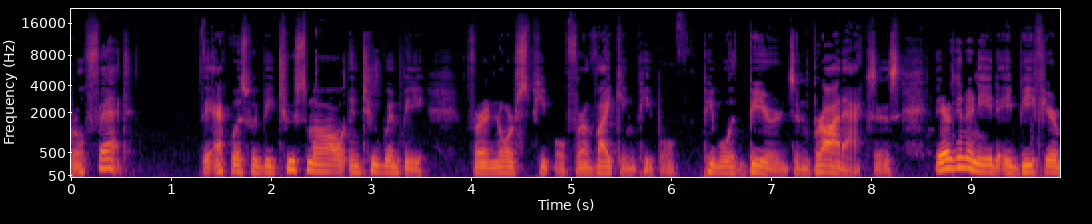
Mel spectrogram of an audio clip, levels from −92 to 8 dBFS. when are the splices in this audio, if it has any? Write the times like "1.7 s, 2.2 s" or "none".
1.2 s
